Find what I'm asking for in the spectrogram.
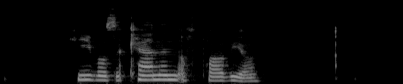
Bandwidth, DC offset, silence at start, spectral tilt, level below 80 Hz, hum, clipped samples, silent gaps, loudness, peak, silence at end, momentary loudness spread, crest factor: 14.5 kHz; under 0.1%; 0.8 s; -4.5 dB/octave; -78 dBFS; none; under 0.1%; none; -34 LUFS; -14 dBFS; 1.45 s; 18 LU; 22 dB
